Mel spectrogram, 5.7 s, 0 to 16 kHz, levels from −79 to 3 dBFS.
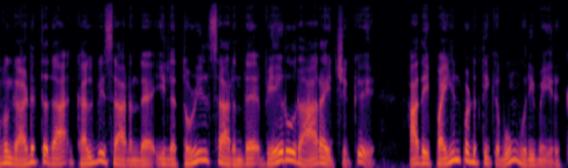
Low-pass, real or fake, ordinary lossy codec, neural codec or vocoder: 14.4 kHz; fake; AAC, 96 kbps; codec, 44.1 kHz, 7.8 kbps, DAC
